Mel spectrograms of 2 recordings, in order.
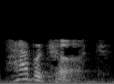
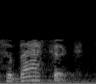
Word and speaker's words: Habakkuk: And he said, little brother, that's not how you say it. It's not Habakkuk. It's Habakkuk. Well, he was right.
